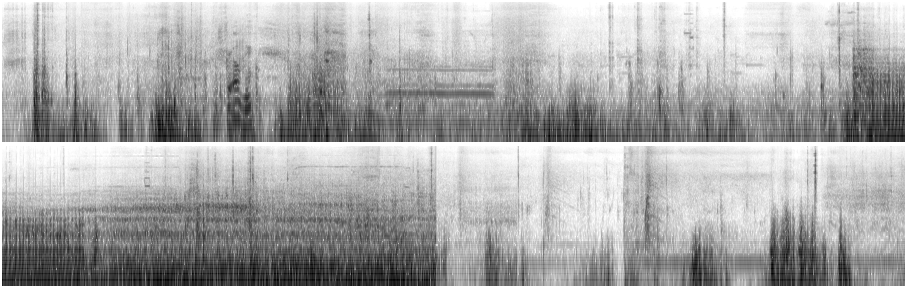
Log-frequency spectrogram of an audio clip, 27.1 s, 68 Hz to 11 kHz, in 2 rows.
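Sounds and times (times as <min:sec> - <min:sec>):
outboard motor running: 0:03.4 - 0:08.2, 0:11.1 - 0:27.0
low rumble: 0:04.4 - 0:08.6, 0:12.4 - 0:27.0
scattered knocks: 0:12.8 - 0:20.1.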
